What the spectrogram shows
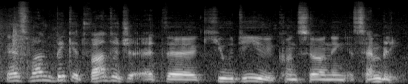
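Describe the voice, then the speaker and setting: An animated, mid-range male voice at a measured pace narrates an explanatory hobby vlog, with a bit of hiss or hum on the recording. He's a video host who customizes motorcycles as a hobby, and his non-native English is hesitant and slightly awkward.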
